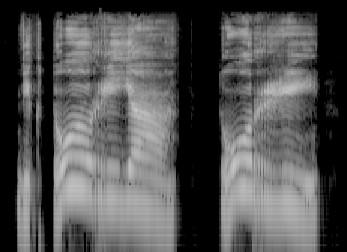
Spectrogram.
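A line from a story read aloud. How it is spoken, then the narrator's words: Velvety growl. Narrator (Russian): бархатисто прорычал он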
